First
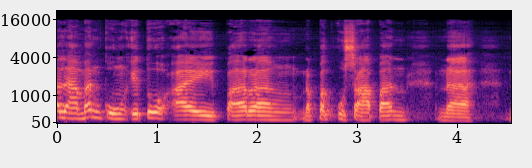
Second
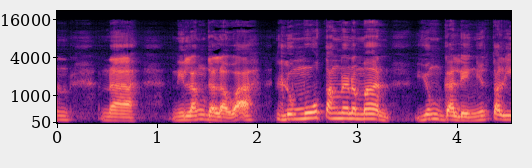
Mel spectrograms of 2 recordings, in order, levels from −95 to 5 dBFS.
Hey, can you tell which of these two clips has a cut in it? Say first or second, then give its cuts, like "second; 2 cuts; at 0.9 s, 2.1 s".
second; 1 cut; at 2.1 s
